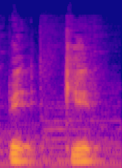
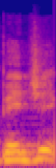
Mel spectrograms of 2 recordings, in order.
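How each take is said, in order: First: The name is said fully, with both t sounds clear. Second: The name is clipped, with the t sounds blurred. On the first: The formal way of saying the name. "I think it's the formal uh formal way to say it" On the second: A casual, lazy way of saying the name. "I call it Bidget because I'm lazy"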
